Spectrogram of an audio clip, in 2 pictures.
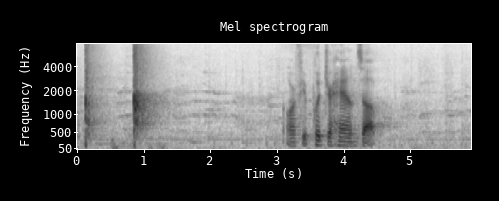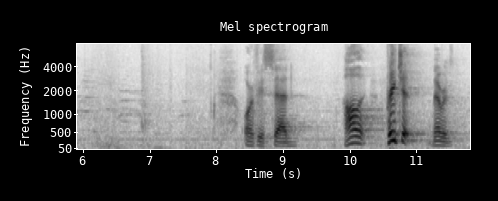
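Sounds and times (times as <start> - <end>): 
audience clapping: 0.0 - 1.2
speech: 3.2 - 4.6, 8.4 - 9.3, 9.9 - 11.6.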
